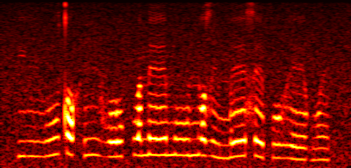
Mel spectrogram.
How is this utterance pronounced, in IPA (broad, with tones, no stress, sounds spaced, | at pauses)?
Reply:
j iː˨ β uː˦ t ɔ˨ h iː˦˨ v oː˦ kʷ a˦ n eː˦ m uː˦ ɲ ɔ˦ z i˨ m eː˦ s e˨ p u˨ ɣ eː˨ ɡʷ ĩ˨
